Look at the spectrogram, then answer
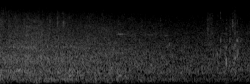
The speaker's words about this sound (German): Direkt neben dem Campingplatz äh, fließt hier so ein kleiner Bach entlang. Hier haben wir uns jetzt äh, erfrischt kleines Bad genommen.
